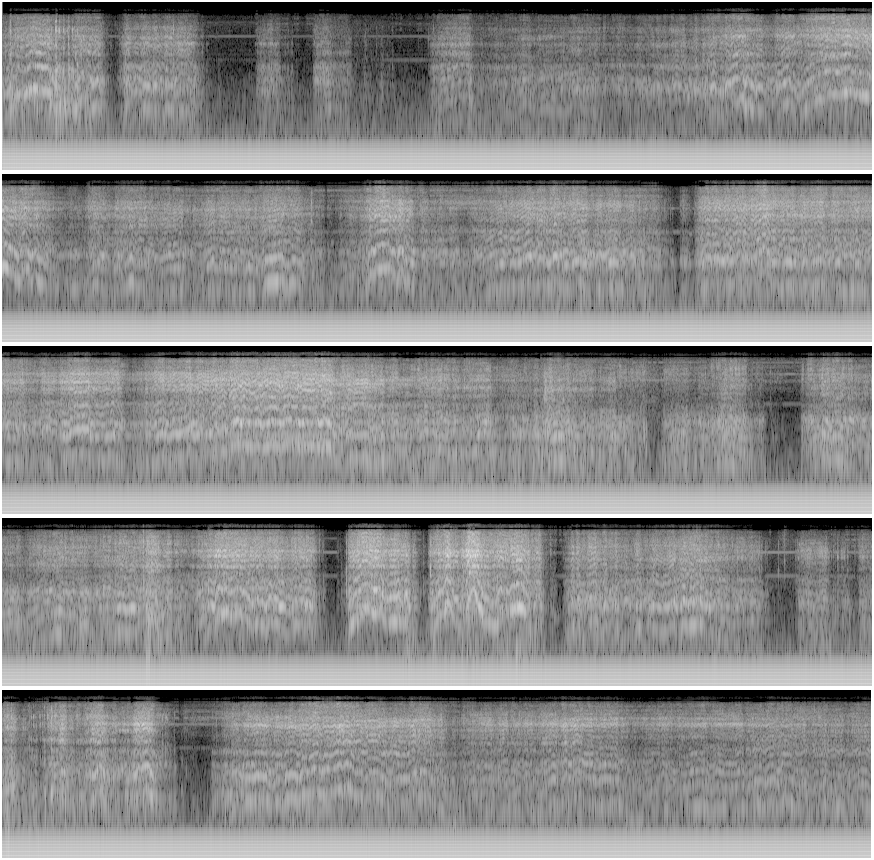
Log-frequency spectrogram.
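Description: Electric motor and gears of a scale RC crawler whining as it crawls over rock, the pitch rising and falling with the throttle and cutting out briefly several times when it stops.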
